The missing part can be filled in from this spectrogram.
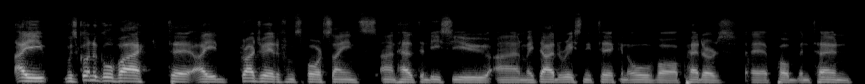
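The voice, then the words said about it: Irish accent. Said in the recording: “I'm glad to have the Irish accent.”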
